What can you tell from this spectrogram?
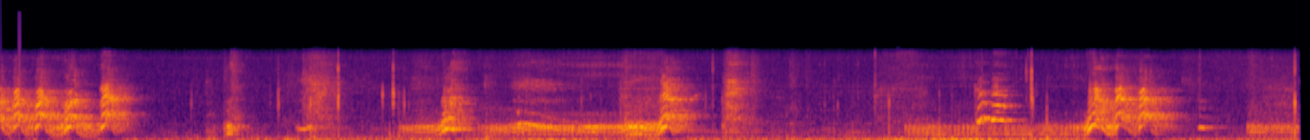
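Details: Pet dog at a veterinary office barking at a painting of a dog on the wall: loud, rough barks in irregular bursts, mixed with low growls and higher yipping cries, continuing throughout.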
